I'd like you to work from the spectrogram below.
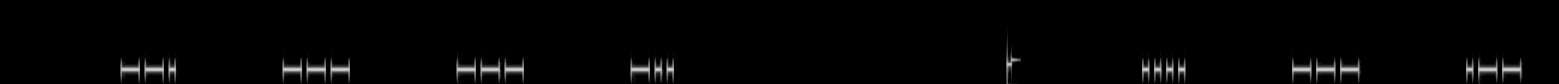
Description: Morse code, heard as a keyed tone, about 20 wpm, spaced as for 7 wpm, 700 Hz. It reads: GOOD HOW
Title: 6x Character Spacing - Top 300 Words - 20wpm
